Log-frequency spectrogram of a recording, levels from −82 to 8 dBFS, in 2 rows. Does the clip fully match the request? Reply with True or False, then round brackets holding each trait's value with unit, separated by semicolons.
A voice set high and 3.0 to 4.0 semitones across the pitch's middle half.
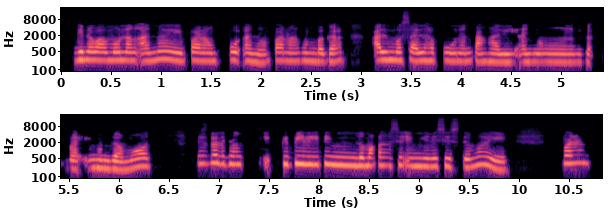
True (225 Hz; 3.7 semitones)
